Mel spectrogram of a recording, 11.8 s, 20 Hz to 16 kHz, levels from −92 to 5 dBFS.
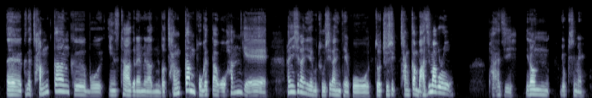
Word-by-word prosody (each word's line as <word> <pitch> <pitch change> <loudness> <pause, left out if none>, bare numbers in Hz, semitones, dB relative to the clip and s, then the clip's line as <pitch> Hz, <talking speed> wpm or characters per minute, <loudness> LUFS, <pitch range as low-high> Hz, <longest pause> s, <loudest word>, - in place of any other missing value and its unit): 예 120 -3 +5
근데 135 +1 -6
잠깐 195 +6 +1
그 125 -7 -1
뭐 100 0 -4
인스타그램이라든 110 -3 0
뭐 100 +1 -3
잠깐 195 +8 +3
보겠다고 120 - -1
한 170 +2 -5
게 100 - 0 0.4
1 185 +1 0
시간이 185 -5 -1
되고 115 -3 -2
2 110 -1 -5
시간이 115 -1 -1
되고 95 -2 -1
또 110 - +2
'주식 115 +1 -4
잠깐 130 +1 +1
마지막으로 175 - +4 0.7
봐야지.' 100 -7 -11 0.2
이런 125 -3 +2 0.3
욕심에 105 -4 -8
115 Hz, 265 characters per minute, -23 LUFS, 105-150 Hz, 0.7 s, 예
